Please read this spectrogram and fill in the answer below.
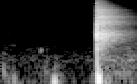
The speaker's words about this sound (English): It's like the one space that's actually out of frame. So. They just hear the clap, but like they don't see it.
